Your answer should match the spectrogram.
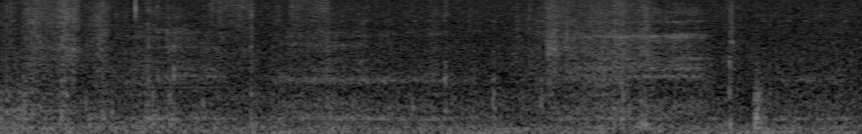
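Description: Faint rustling and light scraping as pheasant feathers are drawn out of a moss-covered wreath form and pieces are lifted off it, with a couple of soft taps near the end.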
